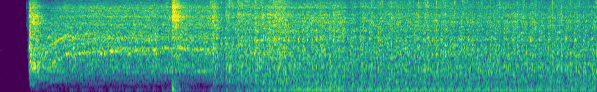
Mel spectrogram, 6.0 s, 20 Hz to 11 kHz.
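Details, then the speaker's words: Firman T07571 generator on regular gas, on choke, brought in running rough with white smoke, spark arrestor caked with carbon from rich running: catches after short crank, settles into uneven, lumpy idle; restricted exhaust suspected. "yeah, it's gonna run like crap. All right, now let's try to start it up and see how it sounds."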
